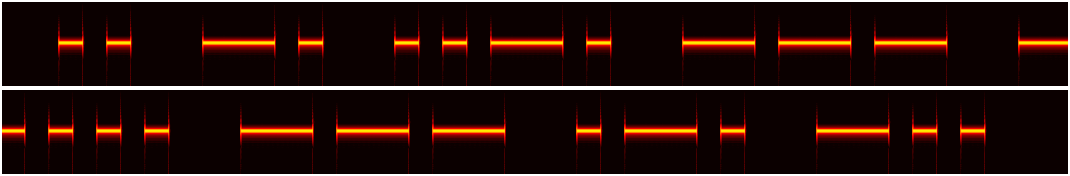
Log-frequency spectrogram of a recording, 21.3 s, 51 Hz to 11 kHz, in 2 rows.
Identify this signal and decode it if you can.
Morse code, heard as a keyed tone, about 5 wpm, 810 Hz. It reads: INFOBORD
